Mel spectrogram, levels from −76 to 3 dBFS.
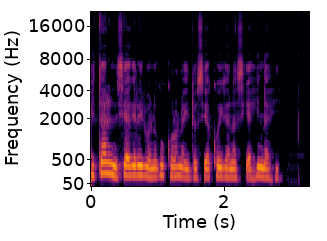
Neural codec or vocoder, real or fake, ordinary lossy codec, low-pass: none; real; none; none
